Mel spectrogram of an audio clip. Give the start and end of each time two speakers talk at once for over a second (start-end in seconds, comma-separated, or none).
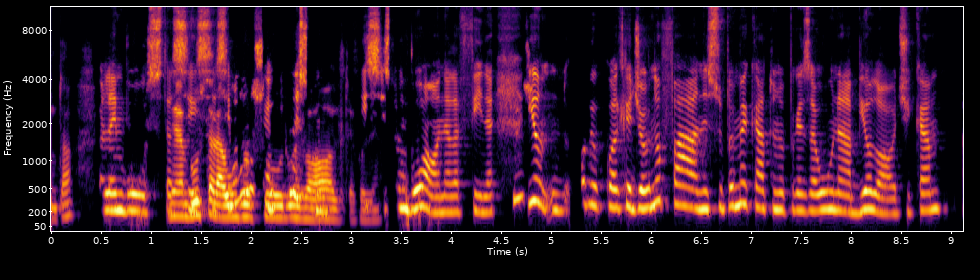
1.2-3.3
